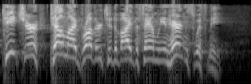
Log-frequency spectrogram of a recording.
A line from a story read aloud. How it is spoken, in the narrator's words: someone came and yelled out from the crowd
